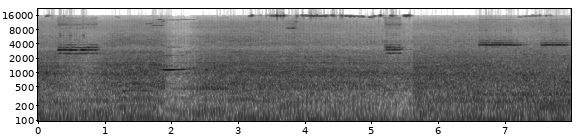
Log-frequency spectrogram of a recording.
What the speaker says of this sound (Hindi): एक्सट्रीम में ट्रैफिक है यार।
